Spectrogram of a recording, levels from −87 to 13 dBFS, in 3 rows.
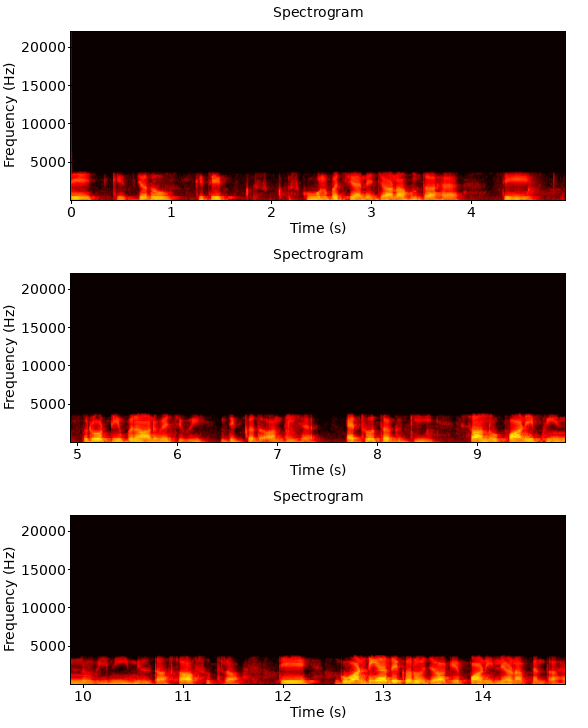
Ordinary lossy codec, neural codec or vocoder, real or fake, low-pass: none; none; real; 3.6 kHz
